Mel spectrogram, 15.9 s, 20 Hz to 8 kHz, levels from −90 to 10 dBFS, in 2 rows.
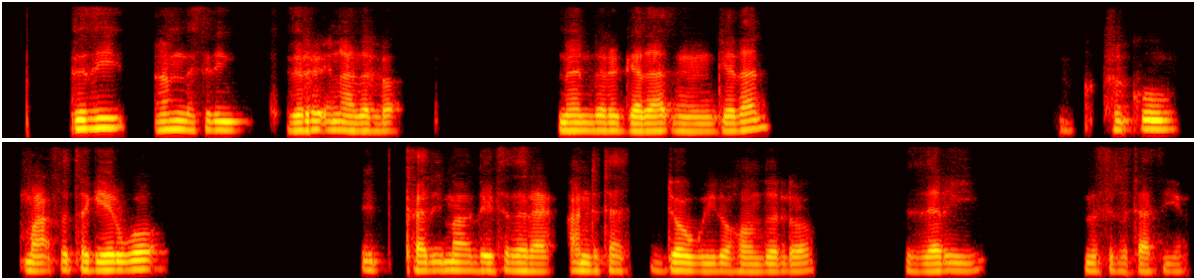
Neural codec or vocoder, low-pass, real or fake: codec, 16 kHz, 1.1 kbps, Voila-Tokenizer; 7.2 kHz; fake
